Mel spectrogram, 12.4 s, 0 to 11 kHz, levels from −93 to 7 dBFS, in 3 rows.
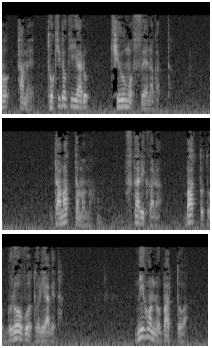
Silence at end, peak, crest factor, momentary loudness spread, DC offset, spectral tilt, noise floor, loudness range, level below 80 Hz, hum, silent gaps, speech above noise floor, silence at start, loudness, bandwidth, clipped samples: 0.05 s; -8 dBFS; 22 dB; 18 LU; under 0.1%; -4 dB/octave; -52 dBFS; 5 LU; -56 dBFS; none; none; 24 dB; 0 s; -28 LUFS; 8 kHz; under 0.1%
